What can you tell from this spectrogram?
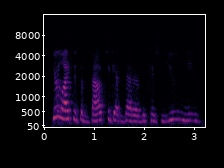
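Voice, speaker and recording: A woman's fairly high, somewhat breathy voice rises and falls with lively intonation. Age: 70s. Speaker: author and thought leader on aging. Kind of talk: podcast interview. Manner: conversational with many fillers.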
